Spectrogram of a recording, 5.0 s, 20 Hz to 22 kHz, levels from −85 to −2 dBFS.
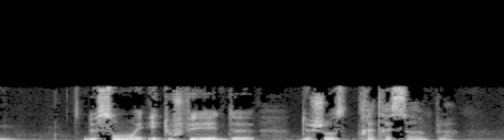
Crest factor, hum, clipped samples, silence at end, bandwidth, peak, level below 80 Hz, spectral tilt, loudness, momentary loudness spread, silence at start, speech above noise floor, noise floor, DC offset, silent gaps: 18 dB; none; under 0.1%; 0.45 s; 8.8 kHz; -2 dBFS; -48 dBFS; -3.5 dB/octave; -18 LUFS; 16 LU; 0 s; 25 dB; -44 dBFS; under 0.1%; none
